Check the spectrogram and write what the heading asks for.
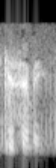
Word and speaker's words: Kissimmee: Now it's spelled like kiss me. Kissimmee.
